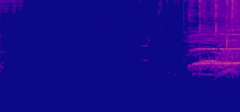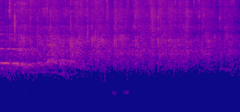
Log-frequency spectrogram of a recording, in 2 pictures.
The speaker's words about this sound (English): Keep the claps going.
